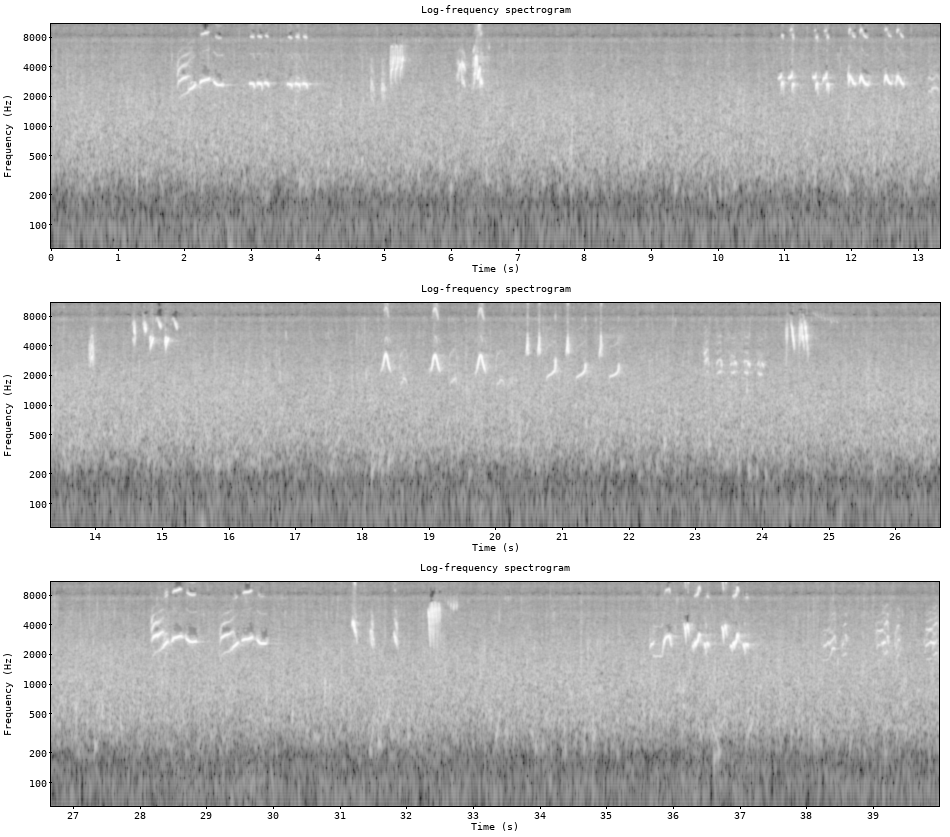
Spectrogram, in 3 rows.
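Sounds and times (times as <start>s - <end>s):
small birds chirping: 32.3s - 32.8s.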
